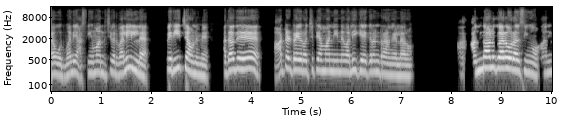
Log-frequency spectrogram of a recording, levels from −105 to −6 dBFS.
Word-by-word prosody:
ஒரு 185 Hz, -, -8 dB
மாரி 215 Hz, +4 st, -4 dB
அசிங்கமா 220 Hz, +1 st, -7 dB
இருந்துச்சு, 220 Hz, 0 st, -9 dB
வேற 200 Hz, -2 st, -8 dB
வழி 280 Hz, +8 st, +3 dB
இல்ல 220 Hz, -5 st, 0 dB, 0.5 s
போய் 270 Hz, -1 st, +1 dB
ரீச் 295 Hz, +1 st, +2 dB
ஆகணுமே. 195 Hz, -6 st, -4 dB, 0.4 s
அதாவது 265 Hz, +4 st, +2 dB, 0.8 s
ஆட்டோ 245 Hz, +5 st, +1 dB
டிரைவர் 255 Hz, -2 st, +3 dB
வச்சிட்டியாம்மா 245 Hz, 0 st, -3 dB
நீ 240 Hz, -, -4 dB
என்ன 235 Hz, 0 st, -5 dB
வழி 245 Hz, +3 st, -3 dB
கேட்குறன்றாங்க 225 Hz, -4 st, -4 dB
எல்லாரும். 180 Hz, -1 st, -5 dB, 1.0 s
அ -, -, -11 dB, 0.3 s
அந்த 255 Hz, +5 st, -2 dB
ஆளுக்கு 300 Hz, -1 st, +3 dB
வேற, 290 Hz, 0 st, +8 dB
ஒரு 265 Hz, -, +4 dB
அசிங்கம். 220 Hz, -6 st, -8 dB
அந்த 230 Hz, +2 st, -10 dB
235 Hz, 155 wpm, -22 LUFS, 215-260 Hz, 1.0 s, வேற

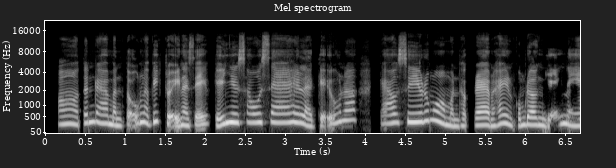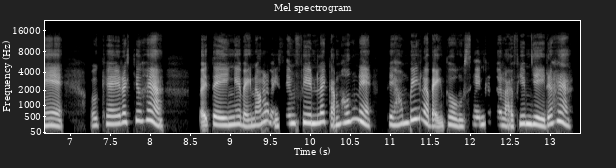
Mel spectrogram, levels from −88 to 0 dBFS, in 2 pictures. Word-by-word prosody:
Ờ, 255 Hz, 0 st, -2 dB
tính 300 Hz, +3 st, 0 dB
ra 285 Hz, -4 st, 0 dB
mình 230 Hz, -4 st, +1 dB
tưởng 285 Hz, +8 st, -3 dB
là 315 Hz, -, +2 dB
viết 335 Hz, 0 st, -1 dB
truyện 255 Hz, -3 st, +2 dB
là 225 Hz, -, +1 dB
sẽ, 250 Hz, +4 st, 0 dB
kiểu 210 Hz, +1 st, +1 dB
như, 310 Hz, +1 st, +6 dB
sâu 305 Hz, 0 st, -2 dB
xa 315 Hz, +1 st, -3 dB, 0.2 s
hay 315 Hz, -2 st, +1 dB
là, 235 Hz, -7 st, 0 dB
kiểu, 290 Hz, -, -4 dB
nó 380 Hz, +2 st, -2 dB, 0.3 s
cao 290 Hz, +2 st, -3 dB
siêu, 320 Hz, +1 st, +3 dB
đúng 360 Hz, +3 st, -1 dB
hông? 310 Hz, -, +2 dB
Mình 200 Hz, -, -2 dB
thật 205 Hz, -, -6 dB
ra 225 Hz, 0 st, +4 dB
mình 210 Hz, -, -3 dB
thấy 265 Hz, 0 st, 0 dB
cũng 215 Hz, +2 st, -2 dB
đơn 235 Hz, -1 st, +2 dB
giản 265 Hz, +9 st, -2 dB
nè, 215 Hz, -3 st, +1 dB, 0.3 s
ô 220 Hz, -, -5 dB
kê 265 Hz, 0 st, 0 dB
đó 320 Hz, -, +3 dB
chứ 365 Hz, -, -1 dB
ha. 370 Hz, -, +4 dB, 0.5 s
Vậy -, -, +3 dB
thì 230 Hz, -2 st, +4 dB
nghe 250 Hz, +2 st, +1 dB
bạn 200 Hz, -2 st, 0 dB
nói 230 Hz, -, -1 dB
là 345 Hz, -, -1 dB
bạn -, -, -4 dB
xem 280 Hz, +1 st, 0 dB
phim 290 Hz, -1 st, +3 dB
lấy 320 Hz, +3 st, +2 dB
cảm 240 Hz, -3 st, -2 dB
hứng 325 Hz, +7 st, 0 dB
nè, 315 Hz, -9 st, +4 dB, 0.2 s
thì 250 Hz, -, 0 dB
hông 255 Hz, +5 st, 0 dB
biết 405 Hz, +6 st, +2 dB
là -, -, +2 dB
bạn -, -, +1 dB
thường 220 Hz, -6 st, -1 dB
xem 240 Hz, +5 st, -6 dB
các 330 Hz, -, -28 dB
thể -, -, -5 dB
loại 200 Hz, -3 st, -2 dB
phim 270 Hz, +6 st, +1 dB
gì 235 Hz, -5 st, +4 dB
đó 250 Hz, -, 0 dB
ha? 315 Hz, -9 st, +2 dB
265 Hz, 285 wpm, -21 LUFS, 230-315 Hz, 0.5 s, như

